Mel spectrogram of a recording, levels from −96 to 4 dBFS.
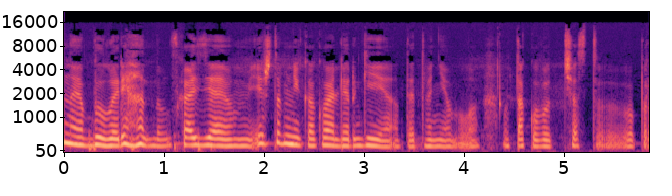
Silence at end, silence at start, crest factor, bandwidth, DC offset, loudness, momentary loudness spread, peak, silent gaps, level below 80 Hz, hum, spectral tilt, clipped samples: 0 s; 0 s; 12 dB; 16 kHz; under 0.1%; -16 LUFS; 12 LU; -4 dBFS; none; -50 dBFS; none; -5 dB/octave; under 0.1%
